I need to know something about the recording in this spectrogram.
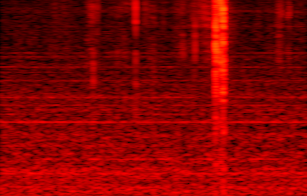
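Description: Faint handling of masking tape and a paper wing being pressed onto a cork, with a few light clicks and one short, sharper crinkle about one and a half seconds in.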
